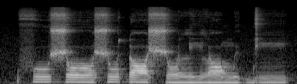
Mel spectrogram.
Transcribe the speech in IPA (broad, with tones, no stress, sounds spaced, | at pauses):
f u˦ ʃ oː˧ ʃ u˦ ɗ ɔ˧ ʃ o˨ l i˨ l ɔ˧ m ɨ˨ ɡ͡b i˦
